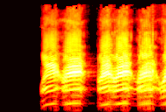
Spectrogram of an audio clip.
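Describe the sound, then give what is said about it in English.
A duck call quacks loudly, a quick series of raspy, nasal quacks with brief gaps between them and no voices. “I mean, they, what the duck does, they make duck calls.”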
